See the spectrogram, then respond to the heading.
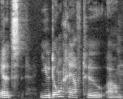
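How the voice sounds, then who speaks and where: A man with a fairly high pitch and a dark, mellow tone speaks in a somewhat breathy voice. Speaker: club member interviewee. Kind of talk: interview. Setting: recorded on camera. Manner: halting, many fillers.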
